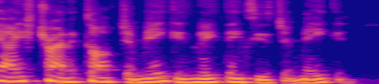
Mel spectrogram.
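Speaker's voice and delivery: high, put-on critic voice; mimicking critics. Critics griping about the DJ's accent, mockingly imitated up high.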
